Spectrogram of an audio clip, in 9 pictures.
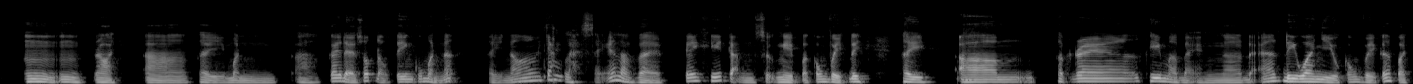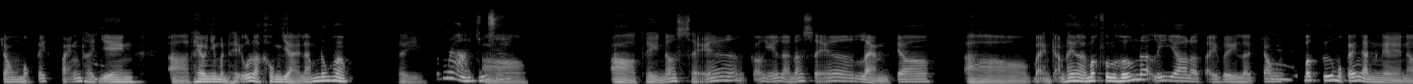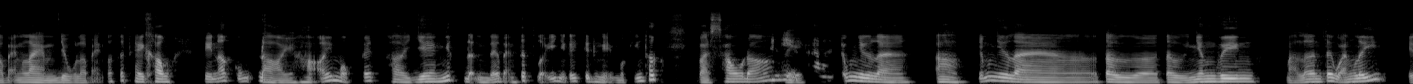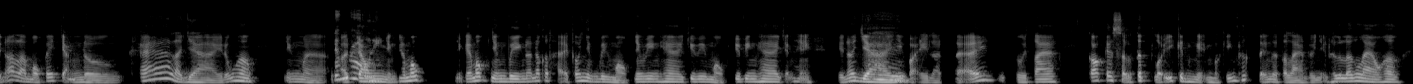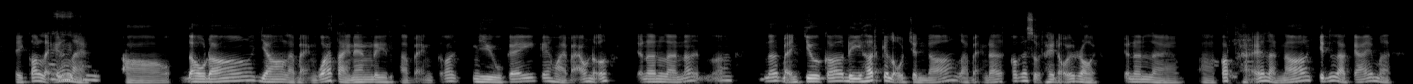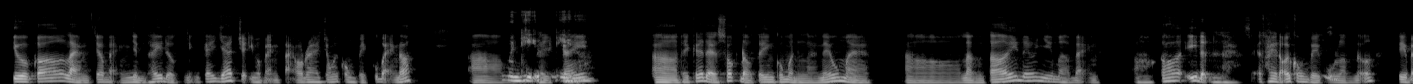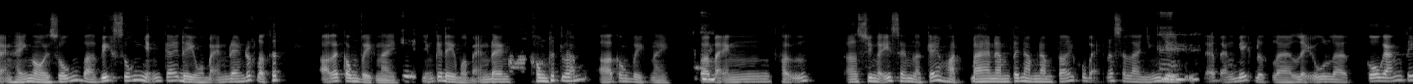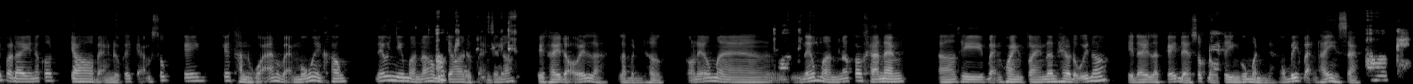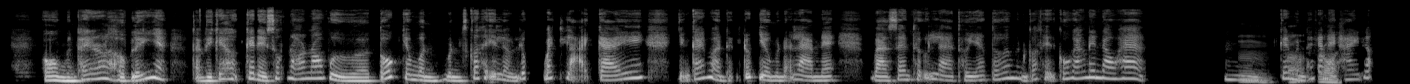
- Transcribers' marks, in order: other background noise; tapping; unintelligible speech; unintelligible speech; horn; unintelligible speech; in English: "look back"
- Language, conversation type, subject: Vietnamese, advice, Tại sao tôi đã đạt được thành công nhưng vẫn cảm thấy trống rỗng và mất phương hướng?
